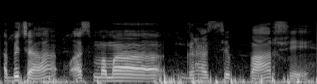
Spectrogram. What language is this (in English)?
Sanskrit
